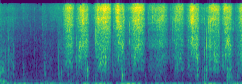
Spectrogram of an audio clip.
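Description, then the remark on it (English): Crinkling, shuffling rustles of a deliberate crinkle shuffle made with the microphone moved down: after a brief quieter start, a steady run of loud, scratchy bursts repeats roughly every third of a second, with no talking. “Do you want me to, like, move the mic down and, like, do, like, a crinkle shuffle?”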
